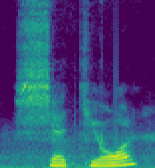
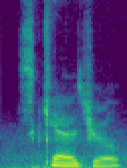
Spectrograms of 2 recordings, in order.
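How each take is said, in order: First: Indian "schedule" with no k, rising; Indian accent. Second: American "schedule" with a hard k; American accent. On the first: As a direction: say "schedule" the Indian way, like "shed-yol". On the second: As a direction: say "schedule" the American way, "sked-jool", softly. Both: Shown as a demonstration.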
